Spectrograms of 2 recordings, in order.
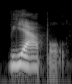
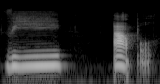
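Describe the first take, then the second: First: The two words are joined without a break. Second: There is a break after the first word. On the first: The speaker calls it right. "Una los dos sonidos para que concretes la idea" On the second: The speaker calls it wrong. "No quiero que pares en el sonido del artículo"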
